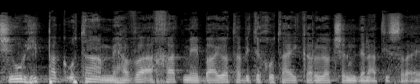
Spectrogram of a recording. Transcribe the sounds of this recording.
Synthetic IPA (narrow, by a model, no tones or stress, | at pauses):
ʃiuʁɦipːaɡutamːeɦavaːχat̪mibaːjo̞t̪habet̪iχut̪haikaʁijo̞t̪ʃelmed̪inat̪isʁa̰ʔel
